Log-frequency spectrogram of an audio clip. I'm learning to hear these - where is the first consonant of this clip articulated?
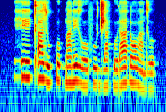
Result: throat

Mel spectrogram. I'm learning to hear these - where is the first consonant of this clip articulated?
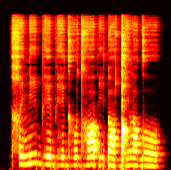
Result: uvula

